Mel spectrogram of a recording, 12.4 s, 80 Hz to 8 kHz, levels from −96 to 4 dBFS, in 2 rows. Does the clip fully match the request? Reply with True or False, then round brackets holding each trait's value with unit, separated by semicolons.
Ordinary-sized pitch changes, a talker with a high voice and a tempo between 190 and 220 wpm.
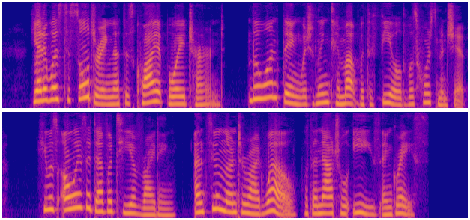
False (5.7 semitones; 225 Hz; 200 wpm)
